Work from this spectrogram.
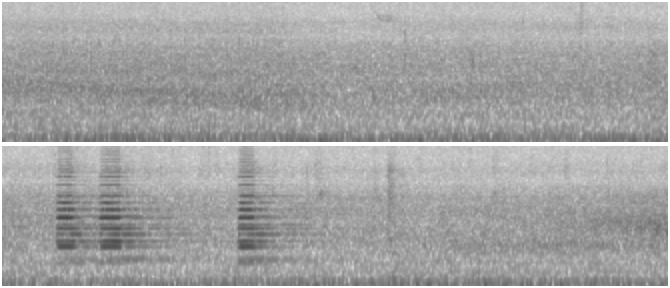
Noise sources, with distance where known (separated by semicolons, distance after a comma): car horn, near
